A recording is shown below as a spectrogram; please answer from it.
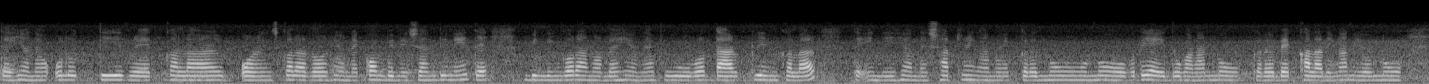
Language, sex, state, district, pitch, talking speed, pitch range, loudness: Chakma, female, Tripura, Dhalai, 200 Hz, 170 wpm, 195-205 Hz, -19 LUFS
